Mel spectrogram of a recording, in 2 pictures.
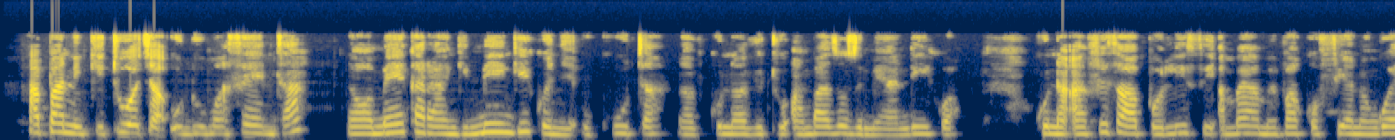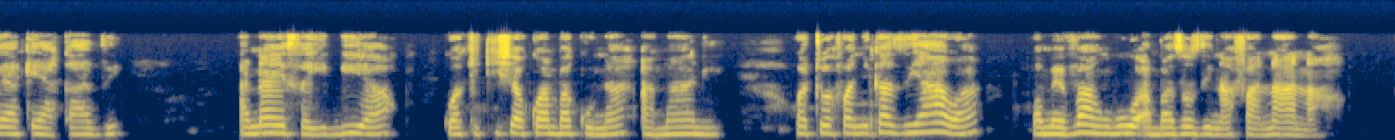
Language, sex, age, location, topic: Swahili, female, 18-24, Kisumu, government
